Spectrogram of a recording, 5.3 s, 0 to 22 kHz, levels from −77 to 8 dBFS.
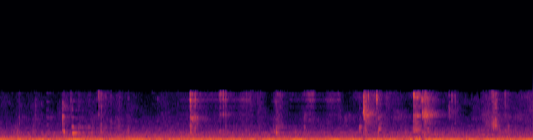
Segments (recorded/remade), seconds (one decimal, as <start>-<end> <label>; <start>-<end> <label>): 0.0-1.8 recorded; 1.8-2.5 remade; 2.5-2.9 recorded; 2.9-3.4 remade; 3.4-5.3 recorded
